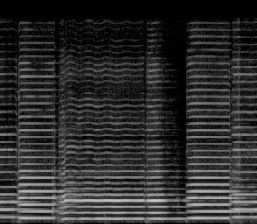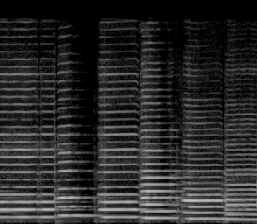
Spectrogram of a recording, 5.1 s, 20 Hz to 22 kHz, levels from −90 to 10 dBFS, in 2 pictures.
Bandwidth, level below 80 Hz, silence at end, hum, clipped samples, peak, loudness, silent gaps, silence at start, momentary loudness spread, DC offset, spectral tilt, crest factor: over 20 kHz; under -90 dBFS; 0 s; none; under 0.1%; -6 dBFS; -19 LUFS; none; 0 s; 6 LU; under 0.1%; 4.5 dB/octave; 16 dB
